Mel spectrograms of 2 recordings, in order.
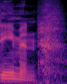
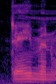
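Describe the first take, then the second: First: The first syllable sounds like 'dee'. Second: The first syllable sounds like 'day'. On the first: The speaker calls it right. "You're supposed to say it demon" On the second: The speaker calls it wrong. "Why does everyone pronounce it Damon with an A?"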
